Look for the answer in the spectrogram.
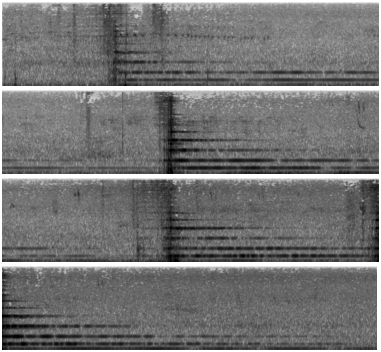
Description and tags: fence resonance
fence, metal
